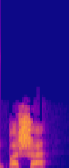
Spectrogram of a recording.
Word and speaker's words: Паша: В 25 километрах дальше по железной дороге, там, где дорога пересекала реку с названием Паша, с ударением, как у османских владык, на последнюю букву, по планам нужно было поставить еще один город и небольшой металлургический завод.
